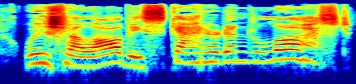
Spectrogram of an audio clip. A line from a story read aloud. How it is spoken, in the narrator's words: groaned Aragorn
